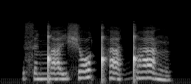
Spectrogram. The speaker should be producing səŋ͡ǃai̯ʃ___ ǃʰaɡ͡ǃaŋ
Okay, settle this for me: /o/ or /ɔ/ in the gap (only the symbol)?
ɔ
